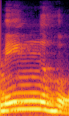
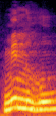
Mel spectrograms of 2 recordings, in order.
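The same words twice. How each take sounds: First: মিংহু said with a nasal ng, the wrong way; wrong ng ending. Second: মিনহু with a clean, distinct n before the h; clear n. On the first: Teacher showing parents the wrong reading, মিংহু with ng. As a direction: say মিংহু with ng before the h. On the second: Teacher giving children the right reading, মিনহু with clear n. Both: Shown as a demonstration. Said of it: "মিনহু বলা যাবে না".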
